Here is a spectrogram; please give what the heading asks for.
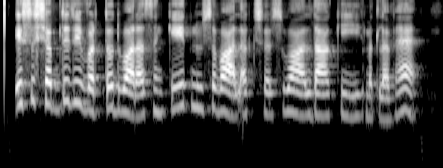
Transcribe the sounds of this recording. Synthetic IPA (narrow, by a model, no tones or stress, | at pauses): ɪsʃəb̚d̪d̪iːʋəɾt̪õːd̪waːɾaːsəŋkeːt̪nũːsəʋaːlʔə̰ksəɾsʊʋaːld̪aːkiːmət̪ləbɦɛː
